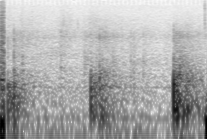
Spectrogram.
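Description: Two footsteps on a hard tile floor, about a second apart, in a quiet room just after music stops.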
